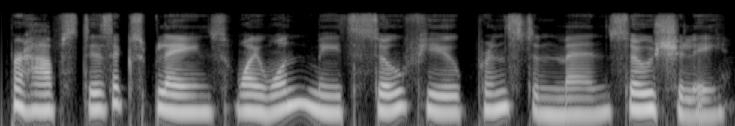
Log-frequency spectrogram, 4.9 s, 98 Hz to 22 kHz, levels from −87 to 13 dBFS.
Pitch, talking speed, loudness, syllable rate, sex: 195 Hz, 135 wpm, -17 LUFS, 3.8 syllables/s, female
